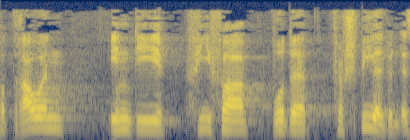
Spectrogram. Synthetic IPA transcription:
ɛɐtʁ̥aʊən | ʔɪndiːfiːfav̥ʊɐdə | fɛɐʃpiːltʊntɛs

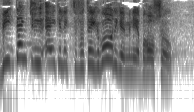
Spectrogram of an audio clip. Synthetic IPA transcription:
ʋidɛŋk̚tyɛjɣənlək̚təvərɹtejɣənʋʊːɹdəɣənmənɪːɹbrɔlˠsow

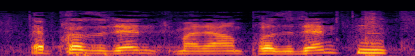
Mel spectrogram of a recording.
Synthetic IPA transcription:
heːɐpʁ̥ɛzidɛntmaɪnəɛɐʁnpʁ̥ɛzidɛntn̩

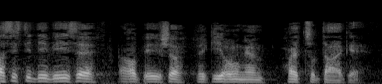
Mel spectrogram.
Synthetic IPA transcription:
asɪst̚d̥iːdeviːzəʔɔʏʁopɛːɪʃɐʁeɡiːʁ̞ʊŋənhɔʏtt͡sutaːɡə̰

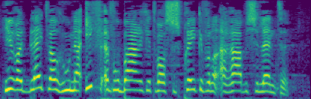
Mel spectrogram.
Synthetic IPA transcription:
ɦiːrœɥd̚blɛjk̚tʋɛlˠɦunaːʔifɛnvʊːlbaːrəxətʋɑstəsprejkənvɑnənʔaraːbisəlɛntə

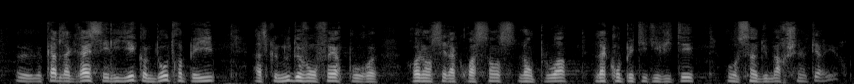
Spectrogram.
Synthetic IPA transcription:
ləkad̪əlaɡʁɛsɛlijekɔmd̪ot̪χəpeiasə̥kənud̪əvɔ̃fɛʁpuʁ | ʁəlɑ̃selakχwasɑ̃slɑ̃plwalakɔ̃pet̪it̪ivit̪eosɛ̃d̪ymaʁʃeɛ̃t̪eʁjœːʁ

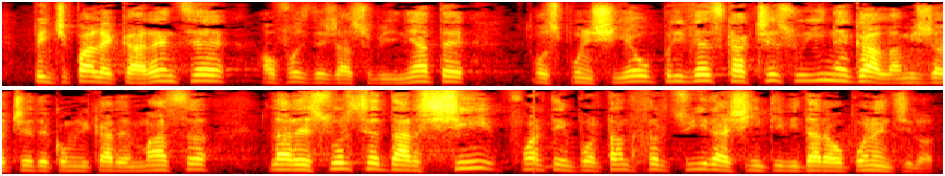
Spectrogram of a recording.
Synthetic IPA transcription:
pɾint͡ʃipale̞kaɾe̞nt̪se̞ | awfo̞s̬t̪d̪e̞ʒasubliniat̪e̞ | o̞spunʃije̞wpɾive̞skak̚t͡ʃe̞suine̞ɡalːamiʒloat͡ʃed̪e̞ko̞munikaɾe̞ɨnmasə | laɾe̞surse̞d̪arʃifoart̪e̞impo̞rt̪ant̪xərt̪suiɾeaʃiːnt̪imid̪aɾeao̞po̞ne̞nt̪silo̞r

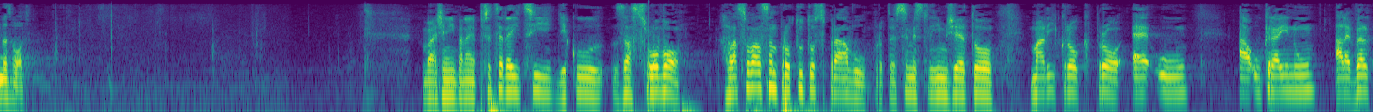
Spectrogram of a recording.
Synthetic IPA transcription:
nɛzvo̰t̪ | vaːʒɛniːpanɛpr̝̥ɛt̪sɛdajit͡siːɟɛkujuzaslovo̞ | hlaso̞valsɛmpɾo̞t̪ut̪o̞spɾaːvupɾo̞t̪oʒɛsɪmɪsliːmʒɛjɛt̪o̞maliːkɾo̞kpɾo̞ʔɛːʔuː | ʔaʔukɾajɪnu | ʔalɛvɛl

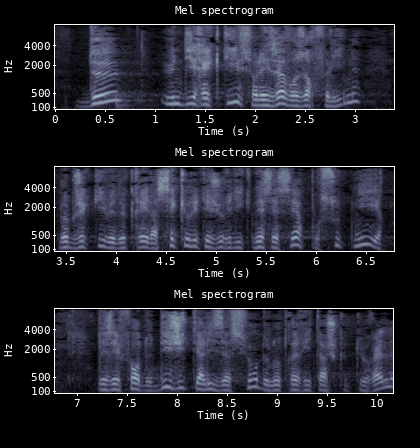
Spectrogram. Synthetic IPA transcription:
d̪øynd̪iʁɛkt̪ivsyʁlezœvʁəzɔʁfəlin | lɔbʒɛk̚t̪ifɛd̪əkχeːlasekʲyʁit̪eʒyʁid̪iknesesɛʁpuʁsut̪niːʁ | lezefɔʁd̪əd̪iʒit̪alizasjɔ̃d̪ənɔt̪χeʁit̪aʒkʲylt̪yʁɛl

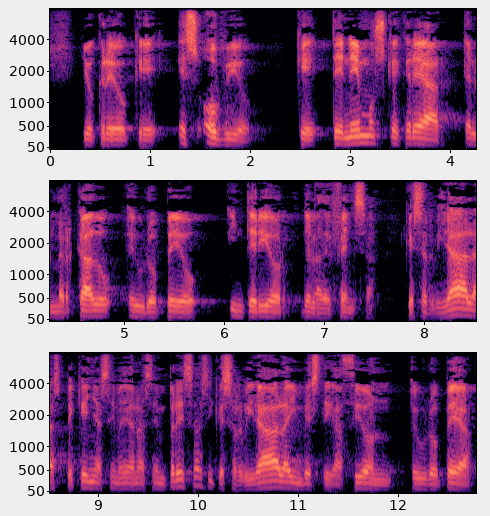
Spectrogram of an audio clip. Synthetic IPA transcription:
jo̞kɾe̞oke̞esoβjo | ke̞t̪e̞nẽ̞moske̞kɾeaɾe̞lme̞ɾkað̞oe̞wɾo̞pe̞o | int̪e̞ɾjo̞ɾðe̞lað̞e̞fe̞nsa | ke̞se̞ɾβ̞iɾaːlaspe̞ke̞ɲasime̞ð̞janase̞mpɾe̞sasike̞se̞ɾβ̞iɾaːlaimbe̞st̪iɣ̞aθjo̞n | e̞wɾo̞pe̞a

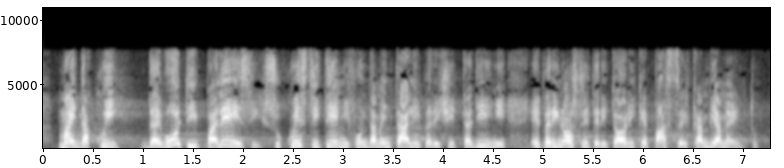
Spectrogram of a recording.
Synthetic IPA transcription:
maɛd̪akːwi | d̪ajvoːt̪ipaleːzisukwest̪it̪ɛːmifond̪ament̪aːlipeɾit͡ʃit̪ːad̪iːniepːeɾinɔst̪ɾit̪erːit̪ɔːɾikepːasːailkambjament̪o

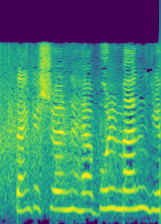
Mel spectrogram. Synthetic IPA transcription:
d̥aŋkəʃøːnɦɛɐbʊlmanviːɐ

